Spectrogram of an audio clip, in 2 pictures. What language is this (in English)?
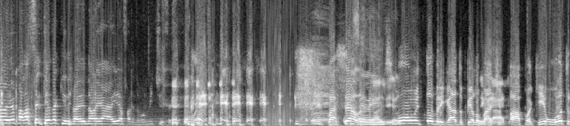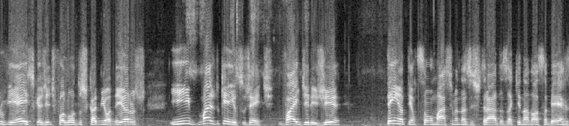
Portuguese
